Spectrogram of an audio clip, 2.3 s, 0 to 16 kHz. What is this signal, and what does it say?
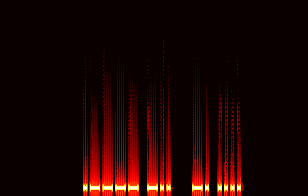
Morse code, heard as a keyed tone, about 47 wpm, 700 Hz. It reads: 1D NH
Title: Field Day Exchanges - 50wpm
